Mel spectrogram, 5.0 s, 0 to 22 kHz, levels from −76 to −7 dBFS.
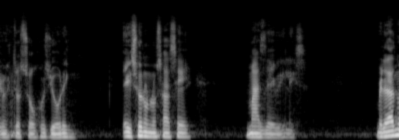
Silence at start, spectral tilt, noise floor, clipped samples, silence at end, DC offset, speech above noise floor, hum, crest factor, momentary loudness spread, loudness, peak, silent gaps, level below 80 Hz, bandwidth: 0 s; -5.5 dB/octave; -63 dBFS; under 0.1%; 0 s; under 0.1%; 38 dB; none; 22 dB; 18 LU; -26 LUFS; -4 dBFS; none; -62 dBFS; 14 kHz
